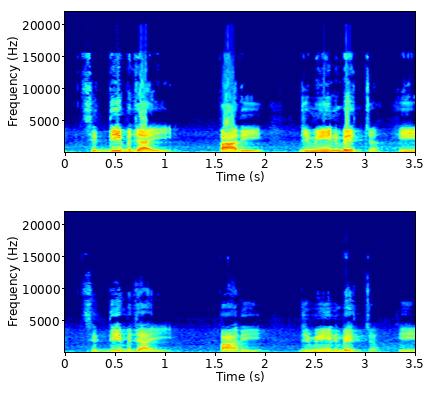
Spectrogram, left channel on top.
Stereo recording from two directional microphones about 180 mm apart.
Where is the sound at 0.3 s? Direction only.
40° left (ahead or behind).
